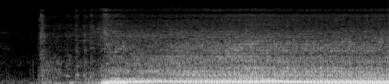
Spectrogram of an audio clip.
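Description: A car engine starts up with a loud roar.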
